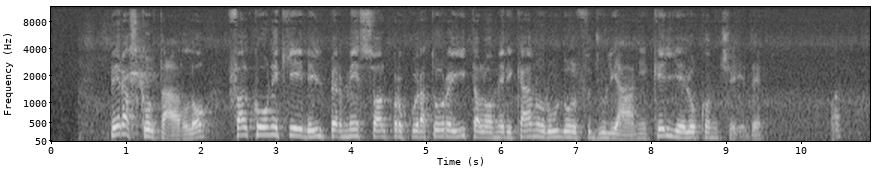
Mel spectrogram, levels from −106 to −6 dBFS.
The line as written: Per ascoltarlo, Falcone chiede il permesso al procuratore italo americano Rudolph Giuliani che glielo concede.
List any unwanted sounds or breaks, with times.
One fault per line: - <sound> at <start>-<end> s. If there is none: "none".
- laugh at 10.4-10.5 s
